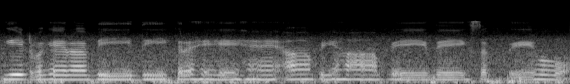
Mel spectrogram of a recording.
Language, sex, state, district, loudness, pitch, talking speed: Hindi, female, Haryana, Rohtak, -17 LUFS, 215 Hz, 125 wpm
